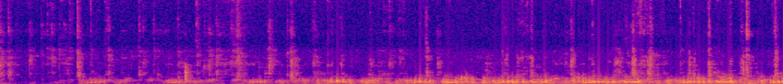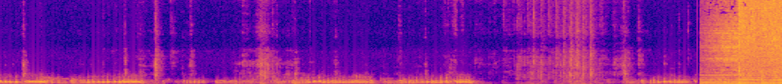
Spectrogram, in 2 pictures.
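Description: Pigeons coo in deep, rolling pulses close by.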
